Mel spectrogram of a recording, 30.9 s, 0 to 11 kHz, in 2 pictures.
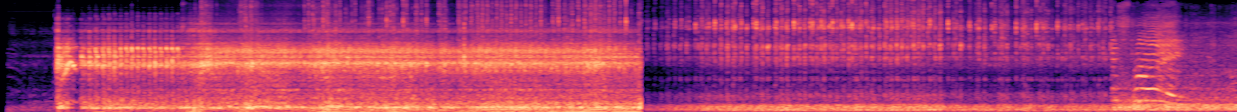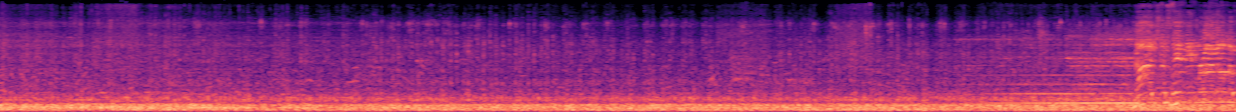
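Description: A loud, steady intro sound for about the first eight seconds, then a mud-racing rail dragster's engine running at idle with a steady low rumble. About 14 s in, the pitch sweeps up quickly and the engine gets louder, then settles back to a steady run.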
